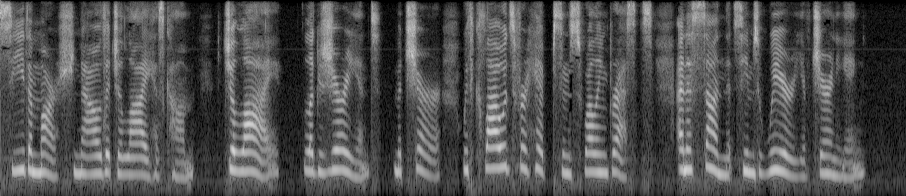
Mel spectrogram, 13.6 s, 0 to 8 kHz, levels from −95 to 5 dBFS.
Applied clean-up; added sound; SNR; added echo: none; none; none; none.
